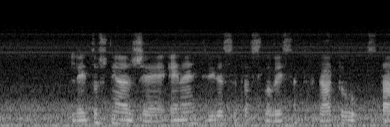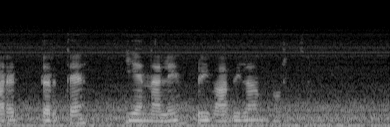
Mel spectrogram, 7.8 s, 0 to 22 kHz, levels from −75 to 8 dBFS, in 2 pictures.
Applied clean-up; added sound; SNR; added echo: none; Engine; 4 dB; none.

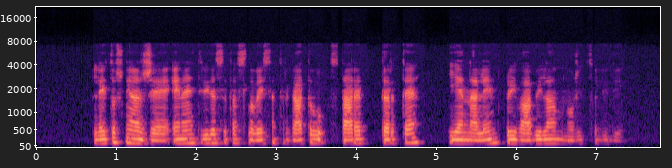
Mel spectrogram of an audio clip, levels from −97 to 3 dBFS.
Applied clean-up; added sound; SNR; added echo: none; none; none; none.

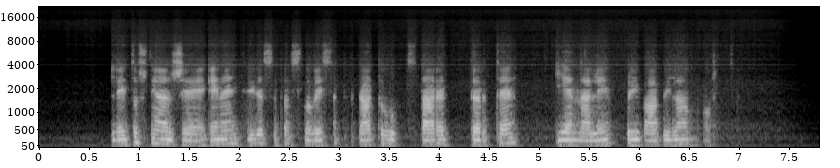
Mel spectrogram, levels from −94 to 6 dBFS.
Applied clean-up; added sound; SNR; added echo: neural mask model RNNoise.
